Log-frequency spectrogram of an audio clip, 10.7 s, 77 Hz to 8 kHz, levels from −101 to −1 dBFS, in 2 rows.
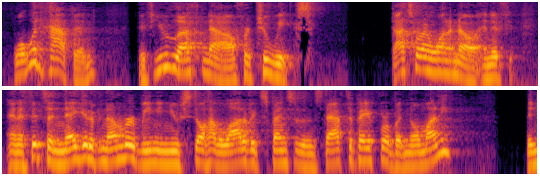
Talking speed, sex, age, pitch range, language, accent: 225 wpm, male, 40-59, 120-160 Hz, English, American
